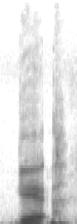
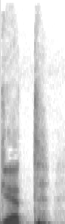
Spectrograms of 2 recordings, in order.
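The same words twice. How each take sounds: First: The final t sound is cut off. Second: The final t sound is fully pronounced. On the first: The speaker calls it right. "you have to cut the t" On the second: The speaker calls it wrong. "instead of"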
